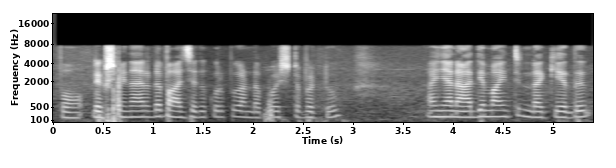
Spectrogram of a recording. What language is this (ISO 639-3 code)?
mal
